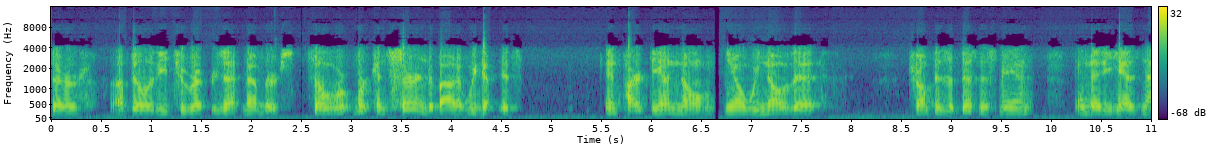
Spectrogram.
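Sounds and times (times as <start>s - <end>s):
man speaking into a microphone: 0.0s - 4.7s, 5.5s - 7.9s, 8.6s - 11.0s.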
